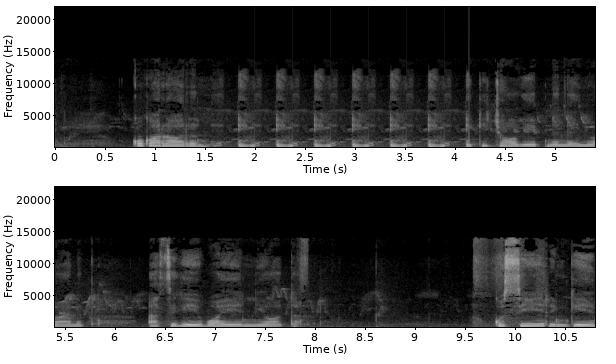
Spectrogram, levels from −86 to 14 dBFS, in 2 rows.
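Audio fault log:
1.99–4.14 s, broken-record loop: the speech locks onto a fragment of about 380 ms and replays it exactly, six times back to back, before picking up again at "choget ne nenywanet". Likely a stalled player or stream resending its last buffer, so whatever should have played there is gone.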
